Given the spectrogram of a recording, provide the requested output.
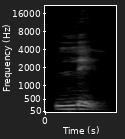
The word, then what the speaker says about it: les: masculine feminine plural both the pronunciation look la Li don't pronounce the S live la Li okay and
